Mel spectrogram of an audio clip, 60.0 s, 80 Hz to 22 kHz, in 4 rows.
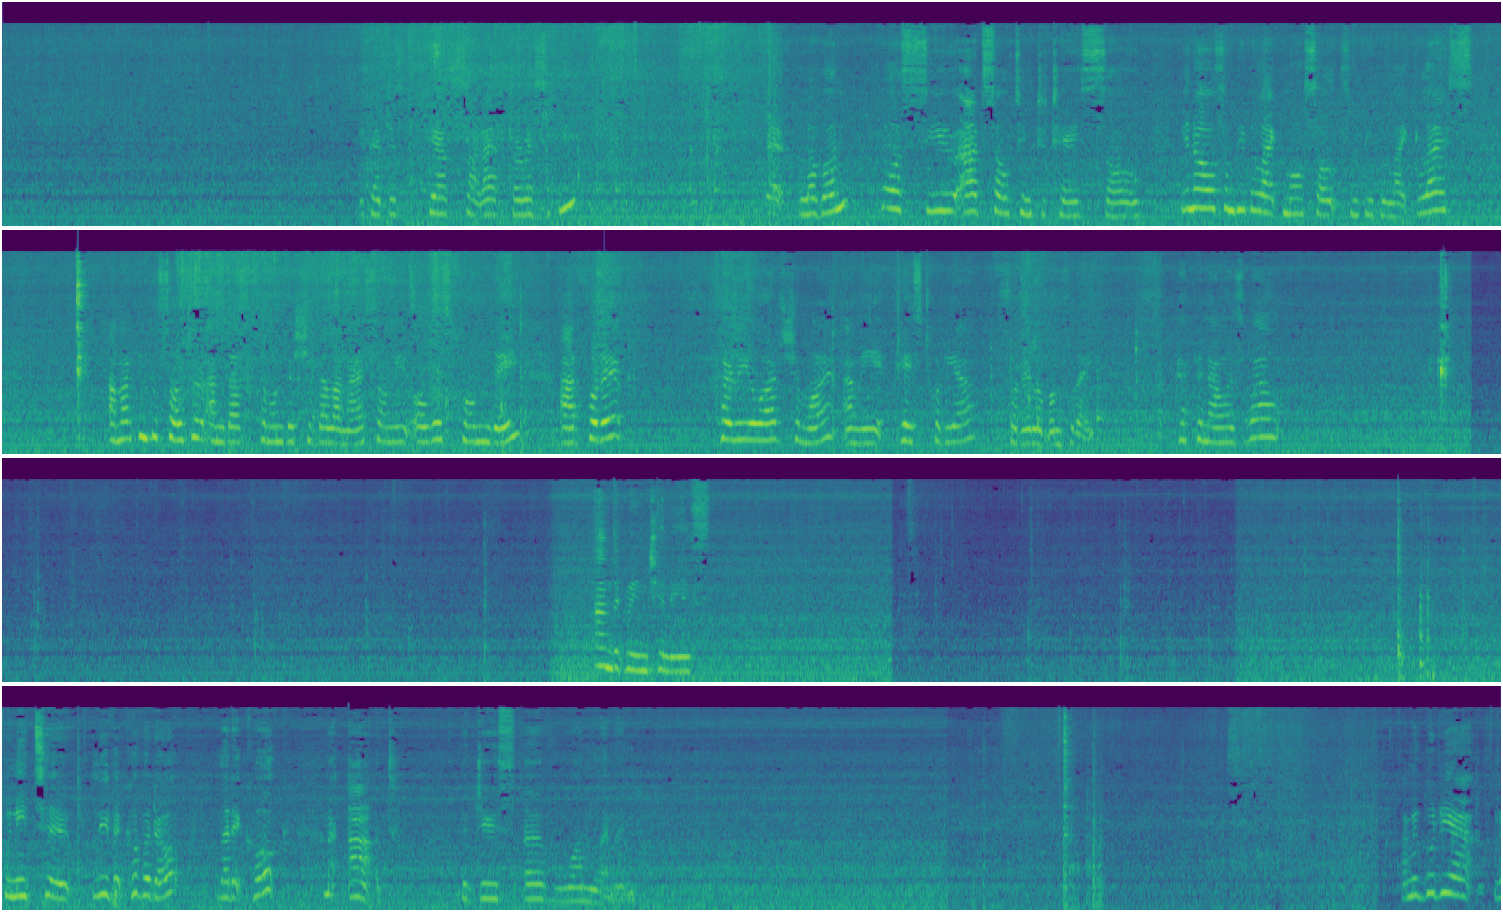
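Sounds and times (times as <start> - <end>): curry hissing in a pan: 0.0 - 59.9
faint fan hum: 0.0 - 59.9.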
